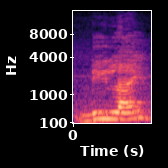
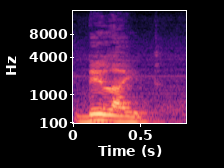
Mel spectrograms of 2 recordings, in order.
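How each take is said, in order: First: The first syllable has a long 'ee' vowel. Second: The first syllable has a short 'eh' vowel. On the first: The speaker calls it wrong. "डी लाइट नहीं बोलेंगे" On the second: The speaker calls it right.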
